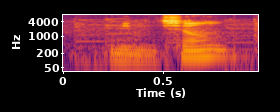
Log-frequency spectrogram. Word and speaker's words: 名声: 我们每个人都希望自己有一个好名声，对吗？ – 没错，这两个词，一个民生，一个名声，第二个字的发音是一样的，它们的区别呀就在第一个字上。民生的民是前鼻音，而名声的名是后鼻音。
